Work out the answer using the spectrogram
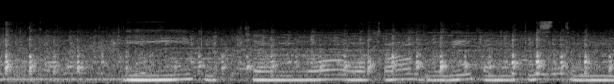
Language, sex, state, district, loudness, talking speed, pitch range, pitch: Telugu, female, Andhra Pradesh, Manyam, -17 LUFS, 60 wpm, 205-245 Hz, 210 Hz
